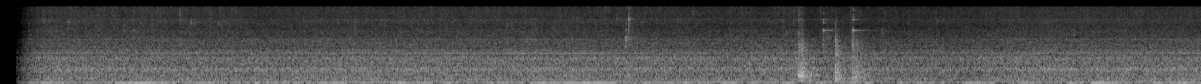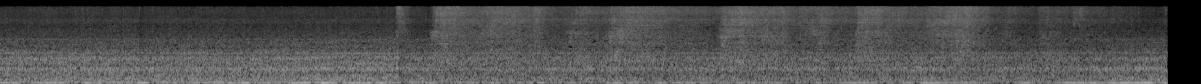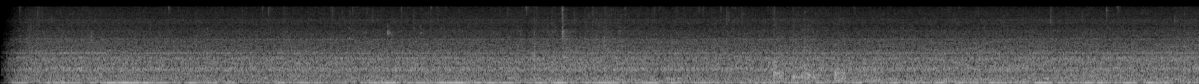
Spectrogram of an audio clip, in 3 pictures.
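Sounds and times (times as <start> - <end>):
paste sizzling in a wok: 16.0 - 23.5.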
